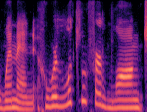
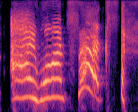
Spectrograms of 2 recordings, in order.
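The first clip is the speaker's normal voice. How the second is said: high, loud, top-of-the-lungs scream; 14 semitones higher, 11 dB louder than usual. Retelling what a woman screamed out when urged to say it; imitating a top-of-lungs scream. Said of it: "screamed out at the top of her lungs".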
